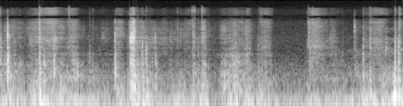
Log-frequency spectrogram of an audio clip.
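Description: Near silence, broken by a few faint, short clicks and scrapes of small hobby tools and a paper flag being handled.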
